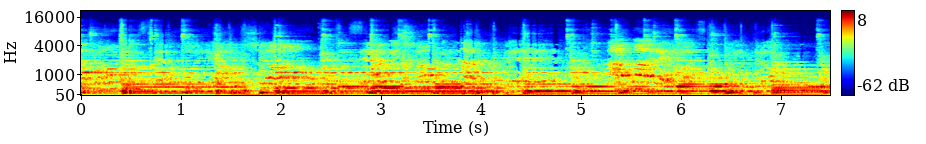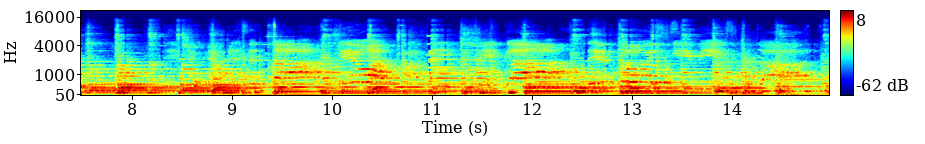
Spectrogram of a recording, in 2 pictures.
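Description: Young girls singing together into microphones, backed by a strummed acoustic guitar and hand percussion: snare drum, conga and tambourine.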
